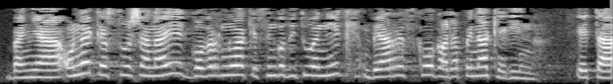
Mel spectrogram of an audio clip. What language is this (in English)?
Basque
